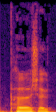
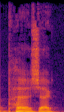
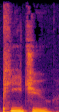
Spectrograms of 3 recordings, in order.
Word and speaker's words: Peugeot: He says it was a Peugeot. Wow. He says, but I was not alone in mispronouncing the brand. In Nigeria, people said Piju.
